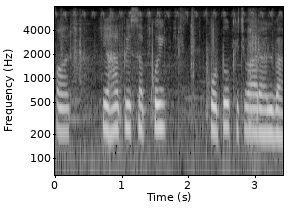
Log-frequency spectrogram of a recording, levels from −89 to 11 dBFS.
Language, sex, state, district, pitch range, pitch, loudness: Bhojpuri, female, Bihar, East Champaran, 210-235 Hz, 225 Hz, -15 LUFS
